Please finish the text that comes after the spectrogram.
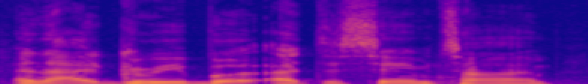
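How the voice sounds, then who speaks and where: A man's voice: medium pitch, normal speed, a little mellow. A man on a discussion panel, arguing his point emphatically in casual street slang.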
